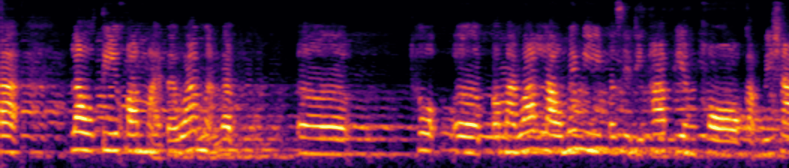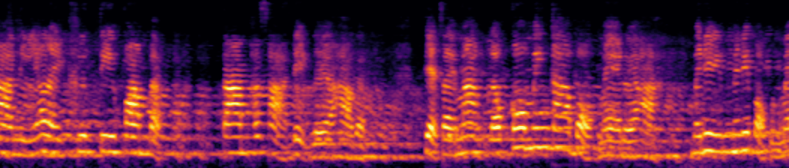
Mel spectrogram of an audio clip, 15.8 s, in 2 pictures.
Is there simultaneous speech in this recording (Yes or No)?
No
